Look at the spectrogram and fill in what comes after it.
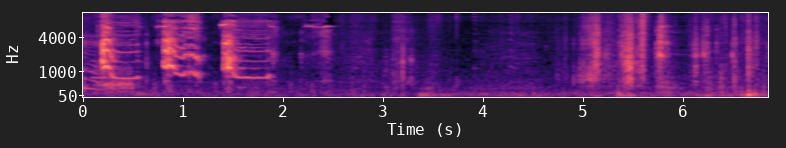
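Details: Pembroke Welsh Corgi puppies, four siblings confined indoors while the room is cleaned. Three loud, bright whining cries come in quick succession, followed by a brief squeak and then rustling and scuffling noises.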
